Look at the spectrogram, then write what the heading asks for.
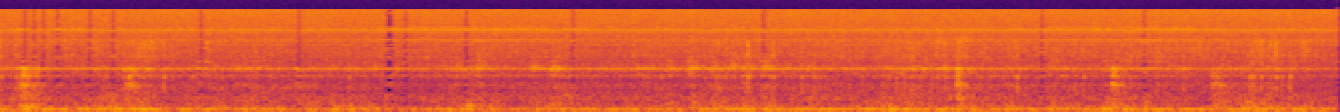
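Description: Passenger train running, heard from on board: a steady low rumble of the wheels and carriage with a few sharp clicks now and then, and a faint steady high whine over it.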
